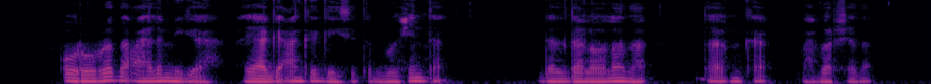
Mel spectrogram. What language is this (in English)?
Somali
